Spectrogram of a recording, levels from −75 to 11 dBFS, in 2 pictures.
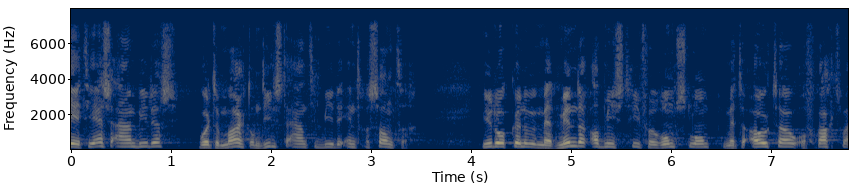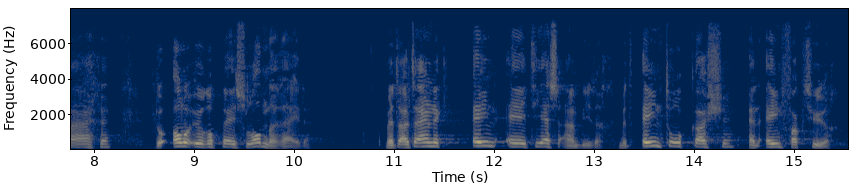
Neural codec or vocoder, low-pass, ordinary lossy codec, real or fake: none; 7.2 kHz; none; real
